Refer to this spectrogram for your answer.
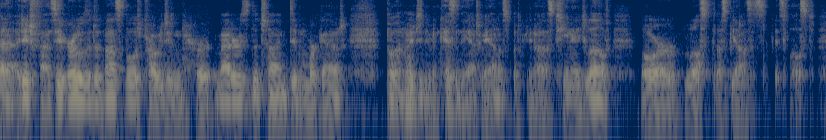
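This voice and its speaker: This man is soft-spoken. He talks at a fairly quick pace. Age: 40s. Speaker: basketball podcaster. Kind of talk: casual monologue. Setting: at home at night.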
